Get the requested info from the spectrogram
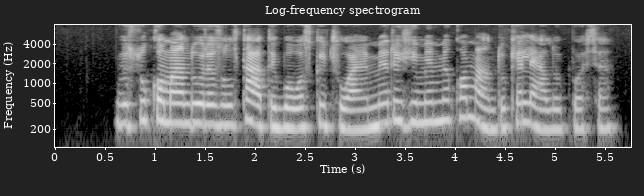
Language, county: Lithuanian, Marijampolė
